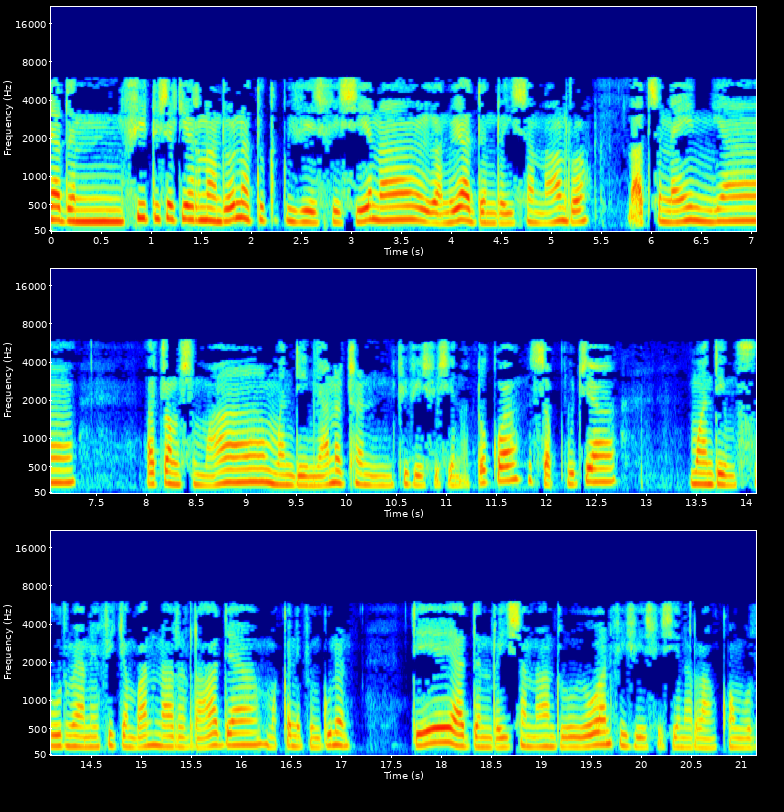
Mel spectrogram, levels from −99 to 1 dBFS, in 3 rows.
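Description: Throughout, the speech has nothing above 6 kHz and sounds watery and swirly. Heavy damage like this is likely MP3 compression, which fits a very low bitrate near 24 kbps.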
